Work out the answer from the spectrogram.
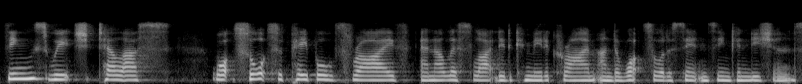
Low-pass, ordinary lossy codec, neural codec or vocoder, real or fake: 7.2 kHz; Opus, 32 kbps; codec, 24 kHz, 1.2 kbps, DualCodec; fake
